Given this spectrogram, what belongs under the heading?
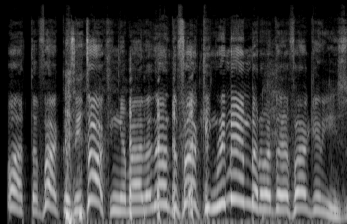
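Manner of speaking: high-pitched muddled Italian voice; squeaky confused young Italian. Acted.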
